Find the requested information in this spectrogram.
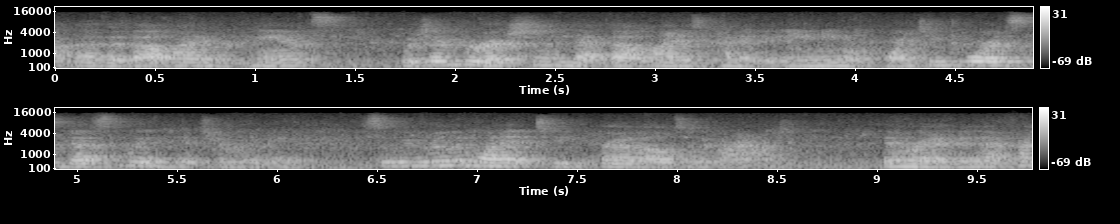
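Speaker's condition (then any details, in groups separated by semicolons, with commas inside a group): No condition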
